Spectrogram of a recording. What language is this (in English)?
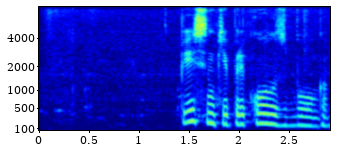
Russian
